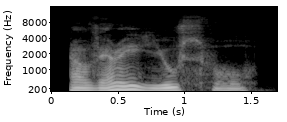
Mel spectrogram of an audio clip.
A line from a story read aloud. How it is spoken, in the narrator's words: John murmured, half to himself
